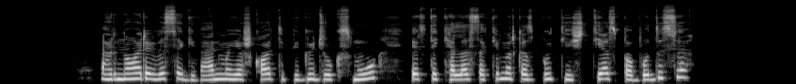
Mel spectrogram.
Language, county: Lithuanian, Vilnius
